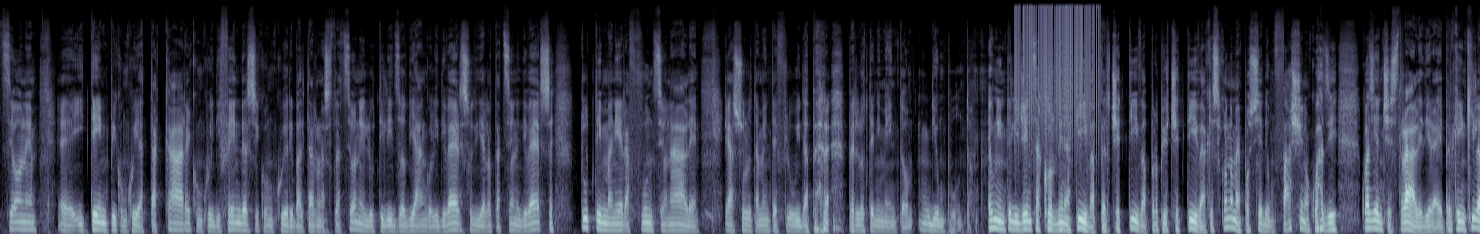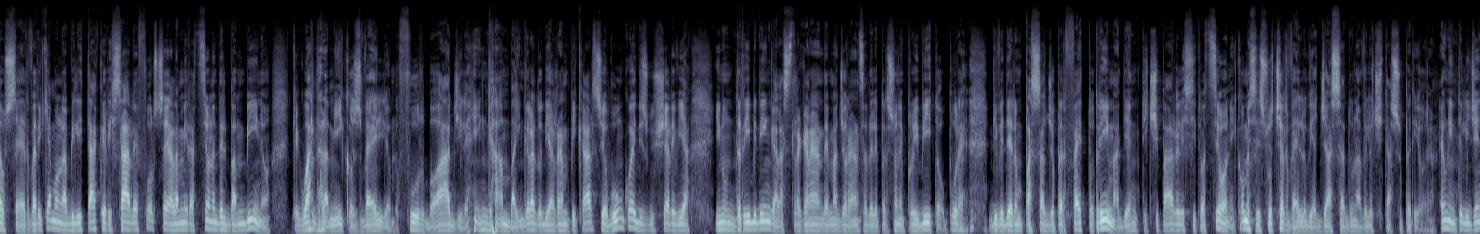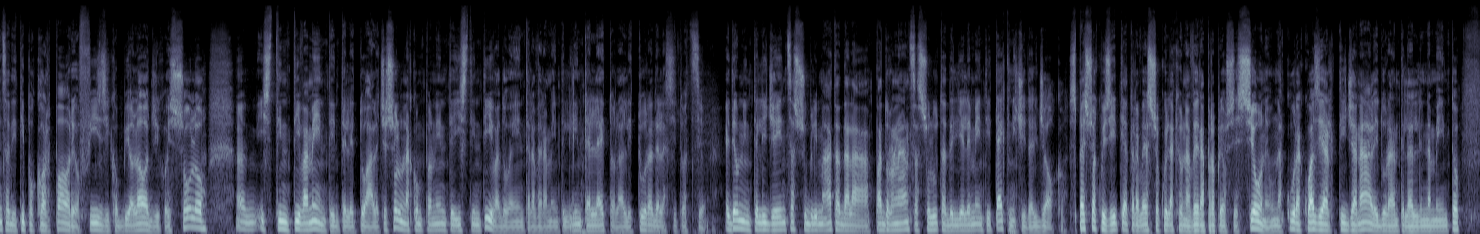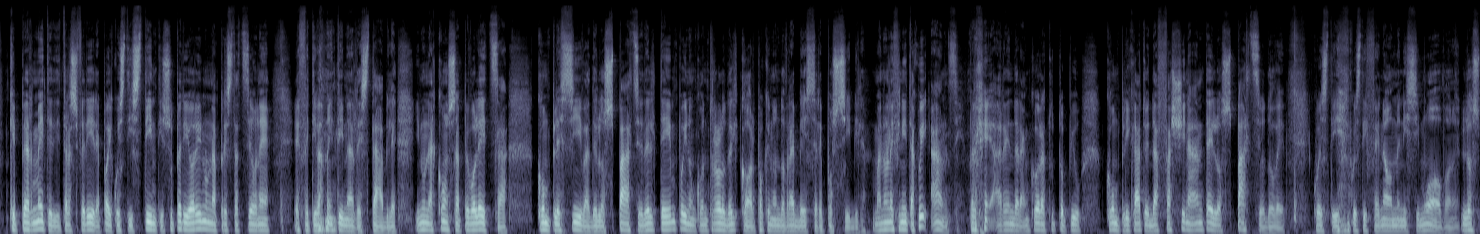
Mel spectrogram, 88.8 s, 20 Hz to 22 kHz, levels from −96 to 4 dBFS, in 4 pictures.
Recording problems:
crackling; loud; from 15 to 17 s; 4 dB below the speech

